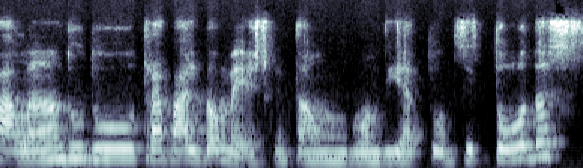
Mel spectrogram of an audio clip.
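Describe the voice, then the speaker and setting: The woman's voice is somewhat breathy, at a medium pitch. She keeps a moderate pace and fairly even intonation. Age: 60s. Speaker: domestic workers' union leader. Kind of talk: public debate talk. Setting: live broadcast debate.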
